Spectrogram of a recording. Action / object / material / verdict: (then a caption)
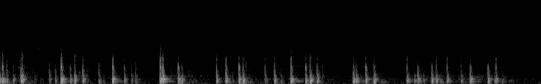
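tap / silicone ear pieces of a binaural microphone / silicone / none. Fingertips and long nails tap and rub the outside of the two hollow rubber or silicone ear pieces on a black binaural microphone. The result is rapid clusters of short, dull, muffled thumps with a low, boomy body and almost no bright top. Each tap dies away almost instantly, with brief quiet gaps between the bursts.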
